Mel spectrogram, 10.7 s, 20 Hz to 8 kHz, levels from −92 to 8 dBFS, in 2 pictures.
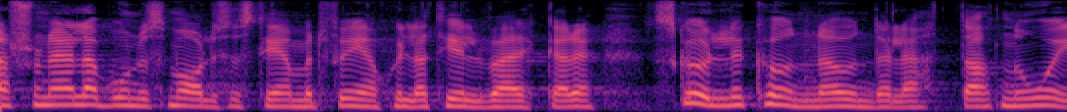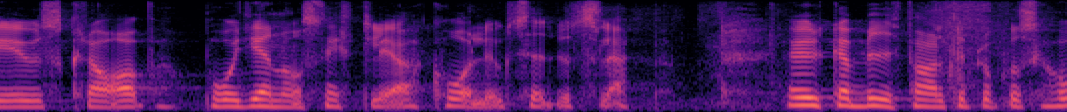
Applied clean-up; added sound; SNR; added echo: none; none; none; none.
